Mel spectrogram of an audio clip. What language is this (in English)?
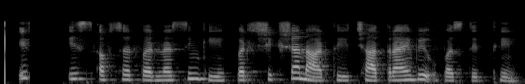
Hindi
